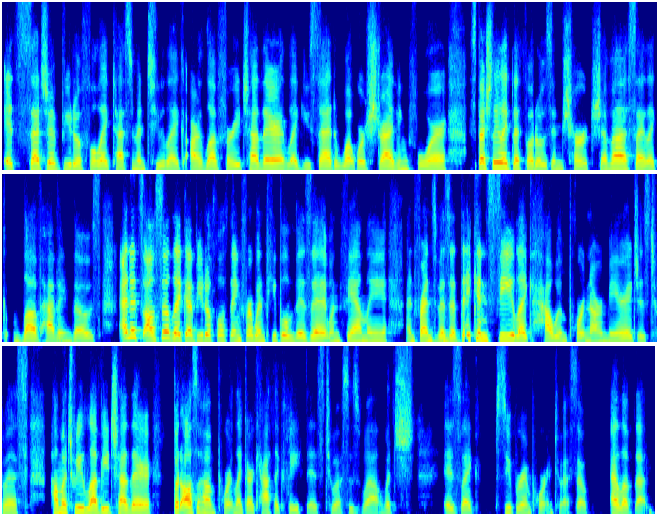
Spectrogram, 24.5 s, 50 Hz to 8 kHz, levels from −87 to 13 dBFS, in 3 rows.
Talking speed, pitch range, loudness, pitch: 220 wpm, 175-200 Hz, -24 LUFS, 185 Hz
